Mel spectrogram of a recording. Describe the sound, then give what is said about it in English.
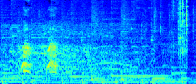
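A small dog gives two quick, high-pitched yipping barks close together near the start, with a faint murmur of voices continuing underneath. “Oh, what a cute dog.”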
